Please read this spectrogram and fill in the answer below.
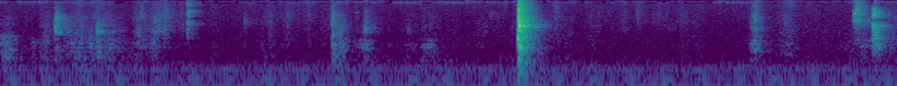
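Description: One-inch strap and buckle being handled and pulled tight: a few faint clicks and rustles, with one sharp click about two and a half seconds in, over a steady low hum.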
